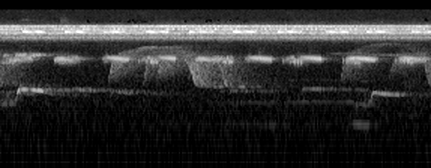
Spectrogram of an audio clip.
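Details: Pygmy marmosets, the world's smallest monkey, feeding on sap at a tree they visit regularly, its trunk covered in scars. Short, high, whistled notes repeat irregularly, with arching sweeps and lower steady tones, over a continuous shrill insect drone.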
